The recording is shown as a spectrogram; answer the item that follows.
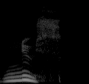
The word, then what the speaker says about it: nous: You know, the Greek word used for mind in that passage is pronounced nous.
